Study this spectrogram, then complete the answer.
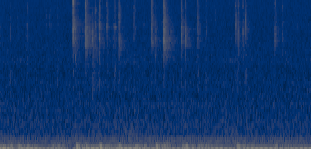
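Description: Rapid clicking of keys on a computer keyboard while entering a WordPress site title during setup, a steady run of close, light taps over a constant low hum, with no voices.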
